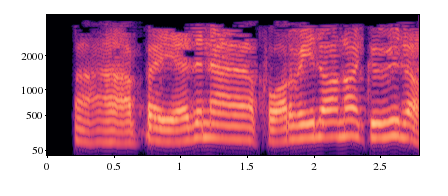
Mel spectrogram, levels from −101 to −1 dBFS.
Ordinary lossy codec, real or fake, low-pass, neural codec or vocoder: MP3, 16 kbps; fake; 3.6 kHz; codec, 16 kHz, 4.8 kbps, FACodec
